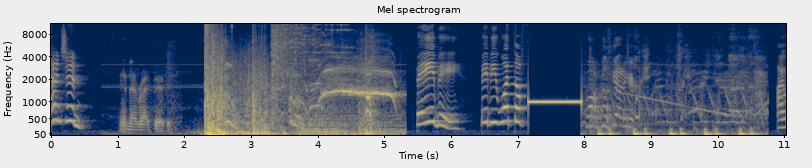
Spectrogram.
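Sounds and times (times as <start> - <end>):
glass shattering crash: 2.3 - 4.1.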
